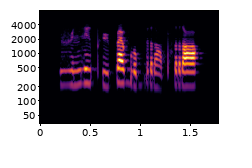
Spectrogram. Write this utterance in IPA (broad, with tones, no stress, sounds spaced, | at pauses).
v y˧ n z i˧ pʰ y˨˩˦ p æ˧˥ ɡʷ ɯ˨˩˦ b r ɑ̤˧˩ pʰ r ɑ˧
